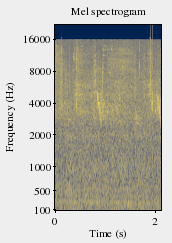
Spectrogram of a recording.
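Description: Steady street traffic noise with a low, continuous engine hum.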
